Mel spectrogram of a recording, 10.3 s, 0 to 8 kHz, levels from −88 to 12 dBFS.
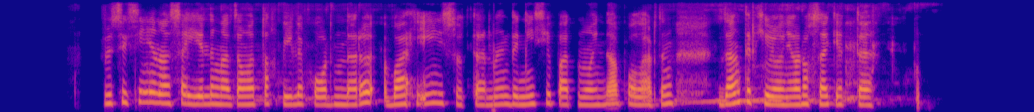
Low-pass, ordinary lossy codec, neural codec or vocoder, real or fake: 7.2 kHz; none; codec, 16 kHz, 4 kbps, X-Codec, HuBERT features, trained on balanced general audio; fake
